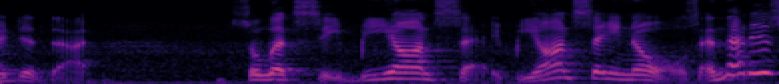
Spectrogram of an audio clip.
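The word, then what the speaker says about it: Beyoncé: please please do start saying her name properly beyonce not beyonce wow okay so dr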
